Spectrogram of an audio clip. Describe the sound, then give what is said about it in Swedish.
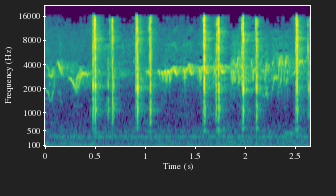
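Continuous, fairly faint warbling birdsong on a summer day at a park bench, overlaid by sharp, irregular clicks of a developer slowly and laboriously typing code on a keyboard. No one speaks. “Det är en härlig sommardag. Fågelkvitter.”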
